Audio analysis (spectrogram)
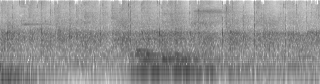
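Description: A church congregation at a Sunday worship service claps under a voice calling out praise, with the applause loud and close and a sung or sustained tone swelling in the middle.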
